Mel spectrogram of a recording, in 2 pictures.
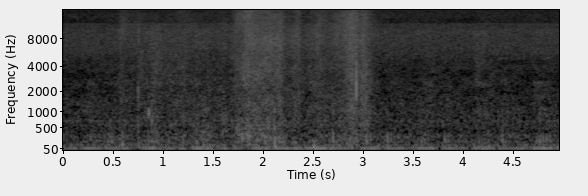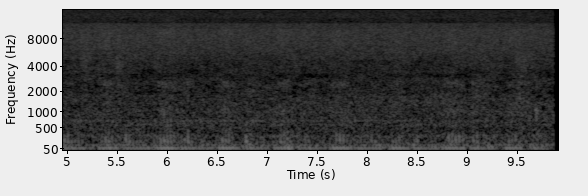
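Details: Cat purring contentedly, relaxed and soothing; a continuous deep, vibrating rumble with a rhythmic rise and fall, briefly overlaid by a soft breathy rustle near the two-second mark.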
